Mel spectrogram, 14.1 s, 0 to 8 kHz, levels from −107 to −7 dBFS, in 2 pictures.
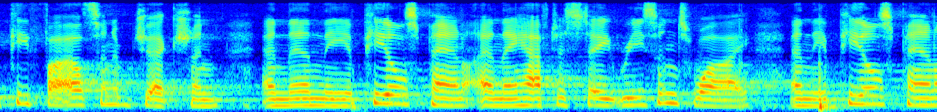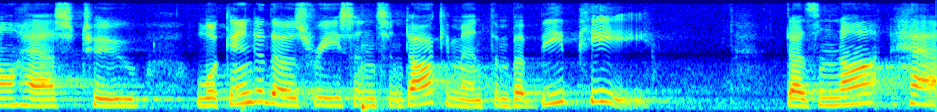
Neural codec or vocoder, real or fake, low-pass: none; real; 7.2 kHz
